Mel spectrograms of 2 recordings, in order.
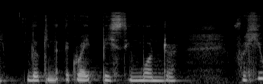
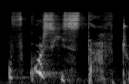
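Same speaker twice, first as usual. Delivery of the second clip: still angry; 14 semitones higher, slower than usual. A narrator's reading. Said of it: "who was still angry".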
